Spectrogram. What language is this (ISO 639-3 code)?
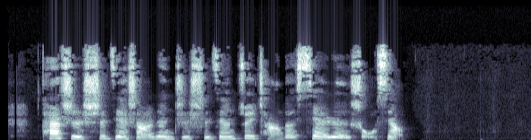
zho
